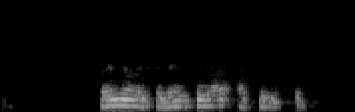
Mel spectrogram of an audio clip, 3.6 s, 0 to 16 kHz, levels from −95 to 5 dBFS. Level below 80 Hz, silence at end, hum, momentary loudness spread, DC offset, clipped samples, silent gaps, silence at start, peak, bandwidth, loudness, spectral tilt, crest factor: -80 dBFS; 0.55 s; none; 18 LU; under 0.1%; under 0.1%; none; 1 s; -24 dBFS; 2 kHz; -40 LUFS; -12.5 dB/octave; 18 dB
